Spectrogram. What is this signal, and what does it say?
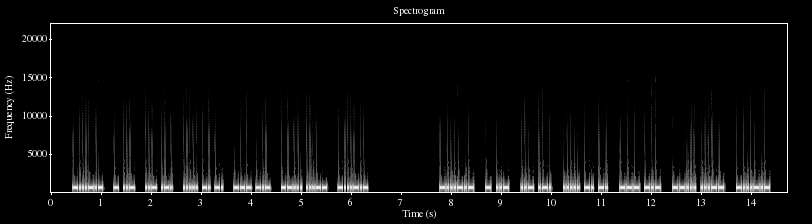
Morse code, heard as a keyed tone, about 33 wpm, 700 Hz. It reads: <BK> TU UR 5NN OK 73 <BK> <BK> TU UR 5NN OK 73 <BK>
